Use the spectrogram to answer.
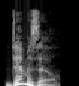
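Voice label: "damosel", British English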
